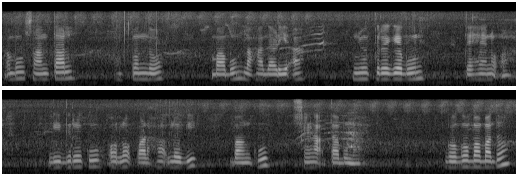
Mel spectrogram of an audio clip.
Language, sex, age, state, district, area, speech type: Santali, female, 30-45, West Bengal, Uttar Dinajpur, rural, spontaneous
